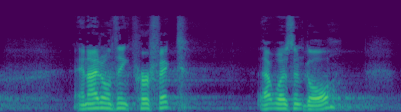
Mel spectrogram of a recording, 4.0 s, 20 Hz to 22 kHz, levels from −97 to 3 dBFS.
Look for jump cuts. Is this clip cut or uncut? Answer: cut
